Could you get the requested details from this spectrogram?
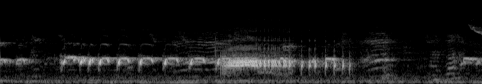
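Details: Local zebra dove answering at once: a soft coo opens, then a fast stuttering trill of bead-like notes swells to a loud rolling peak midway and fades. A short coo returns at the close.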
